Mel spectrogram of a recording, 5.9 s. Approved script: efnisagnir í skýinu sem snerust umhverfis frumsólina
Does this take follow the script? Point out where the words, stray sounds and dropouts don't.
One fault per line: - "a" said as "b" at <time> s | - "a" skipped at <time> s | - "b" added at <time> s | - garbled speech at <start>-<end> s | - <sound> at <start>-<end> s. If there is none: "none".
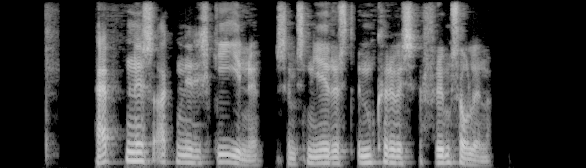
none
